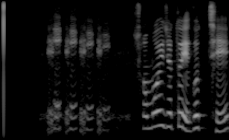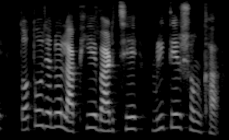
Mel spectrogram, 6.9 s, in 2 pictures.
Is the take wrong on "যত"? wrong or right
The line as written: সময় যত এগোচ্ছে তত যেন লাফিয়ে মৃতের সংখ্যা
right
